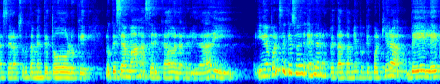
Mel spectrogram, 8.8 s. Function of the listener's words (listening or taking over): listening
